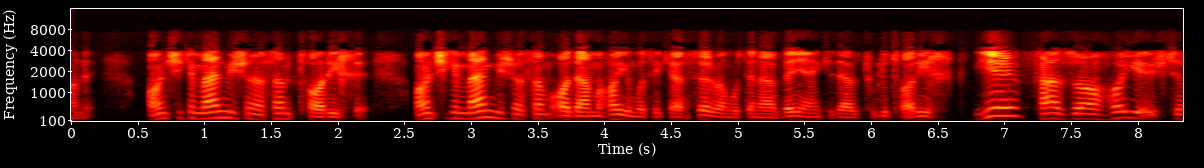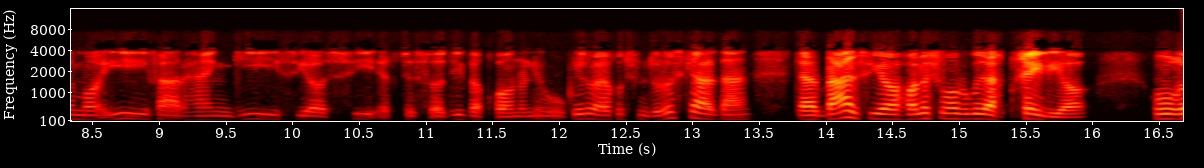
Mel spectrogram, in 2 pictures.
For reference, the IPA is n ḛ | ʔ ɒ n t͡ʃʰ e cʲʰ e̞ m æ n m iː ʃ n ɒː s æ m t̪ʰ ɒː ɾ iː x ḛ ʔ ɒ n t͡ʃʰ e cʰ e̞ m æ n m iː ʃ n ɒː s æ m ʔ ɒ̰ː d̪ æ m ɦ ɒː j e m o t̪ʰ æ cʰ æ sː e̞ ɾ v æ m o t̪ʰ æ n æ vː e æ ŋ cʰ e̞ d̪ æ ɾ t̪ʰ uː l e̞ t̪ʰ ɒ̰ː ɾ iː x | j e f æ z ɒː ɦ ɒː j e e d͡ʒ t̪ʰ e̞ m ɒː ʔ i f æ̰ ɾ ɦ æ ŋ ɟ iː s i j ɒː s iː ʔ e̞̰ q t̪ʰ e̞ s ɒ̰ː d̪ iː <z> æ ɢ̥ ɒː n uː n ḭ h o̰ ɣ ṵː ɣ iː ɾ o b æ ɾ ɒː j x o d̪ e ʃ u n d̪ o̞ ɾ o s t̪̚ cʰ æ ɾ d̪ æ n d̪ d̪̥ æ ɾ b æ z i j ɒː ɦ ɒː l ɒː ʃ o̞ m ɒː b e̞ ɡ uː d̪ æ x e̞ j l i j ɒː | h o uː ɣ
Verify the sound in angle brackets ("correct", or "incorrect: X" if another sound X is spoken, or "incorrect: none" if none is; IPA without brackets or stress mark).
incorrect: v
